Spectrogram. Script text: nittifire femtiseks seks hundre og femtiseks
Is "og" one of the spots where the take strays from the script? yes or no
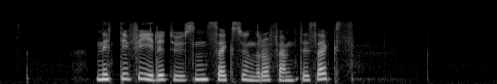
no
